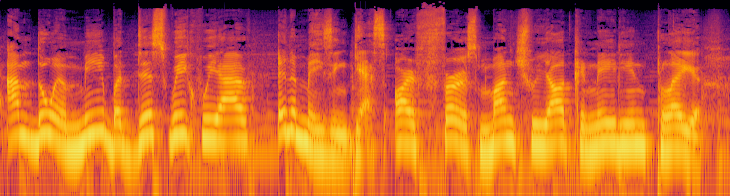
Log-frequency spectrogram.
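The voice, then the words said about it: Non-native English accent. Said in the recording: “I'm practicing my English. I have an accent”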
